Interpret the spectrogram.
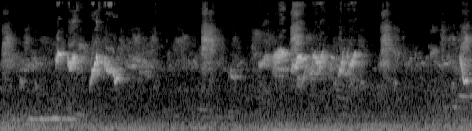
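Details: Natural-line red-whiskered bulbul starting to sing doubled phrases; a few quick slurred chirps followed by a longer bubbling burst, then a final short note.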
